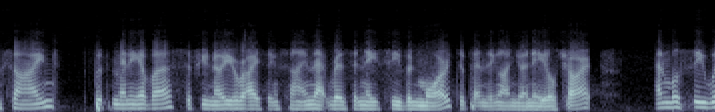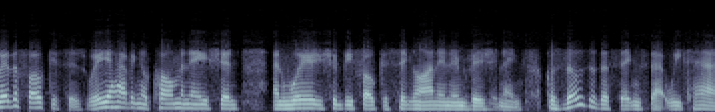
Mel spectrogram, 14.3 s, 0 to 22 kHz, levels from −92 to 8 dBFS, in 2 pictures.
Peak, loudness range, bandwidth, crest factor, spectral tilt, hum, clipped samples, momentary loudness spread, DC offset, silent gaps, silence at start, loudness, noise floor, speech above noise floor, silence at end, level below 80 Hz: -2 dBFS; 1 LU; 5.2 kHz; 20 dB; -9 dB/octave; none; under 0.1%; 7 LU; under 0.1%; none; 0 s; -23 LUFS; -62 dBFS; 40 dB; 0 s; -56 dBFS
